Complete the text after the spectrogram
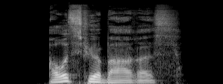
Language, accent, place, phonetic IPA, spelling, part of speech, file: German, Germany, Berlin, [ˈaʊ̯sfyːɐ̯baːʁəs], ausführbares, adjective, De-ausführbares.ogg
- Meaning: strong/mixed nominative/accusative neuter singular of ausführbar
